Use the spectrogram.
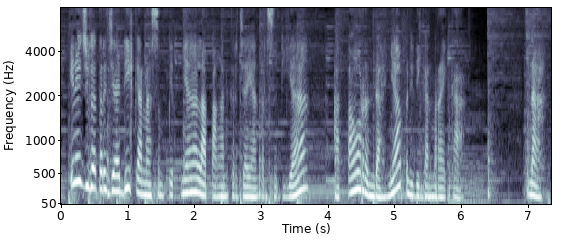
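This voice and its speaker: A woman narrating a scripted radio drama, introducing it to listeners. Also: low voice. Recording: music behind.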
